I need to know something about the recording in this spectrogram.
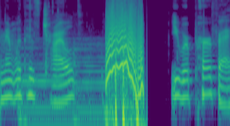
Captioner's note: music stops; record scratch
